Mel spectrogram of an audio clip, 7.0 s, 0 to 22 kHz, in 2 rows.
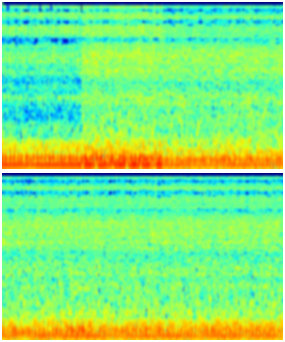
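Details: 2024 Carbon Flash Chevrolet C8 Corvette Z06 V8, cold start in a garage: loud burst on firing, then a fast, even high idle with a deep, steady drone; normal, clean cold start.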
